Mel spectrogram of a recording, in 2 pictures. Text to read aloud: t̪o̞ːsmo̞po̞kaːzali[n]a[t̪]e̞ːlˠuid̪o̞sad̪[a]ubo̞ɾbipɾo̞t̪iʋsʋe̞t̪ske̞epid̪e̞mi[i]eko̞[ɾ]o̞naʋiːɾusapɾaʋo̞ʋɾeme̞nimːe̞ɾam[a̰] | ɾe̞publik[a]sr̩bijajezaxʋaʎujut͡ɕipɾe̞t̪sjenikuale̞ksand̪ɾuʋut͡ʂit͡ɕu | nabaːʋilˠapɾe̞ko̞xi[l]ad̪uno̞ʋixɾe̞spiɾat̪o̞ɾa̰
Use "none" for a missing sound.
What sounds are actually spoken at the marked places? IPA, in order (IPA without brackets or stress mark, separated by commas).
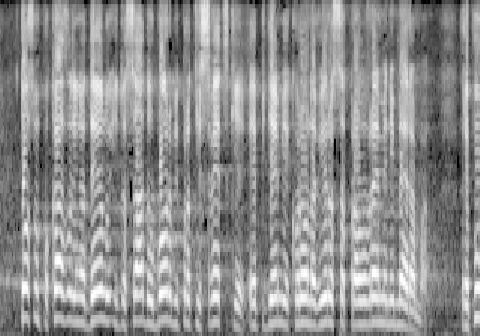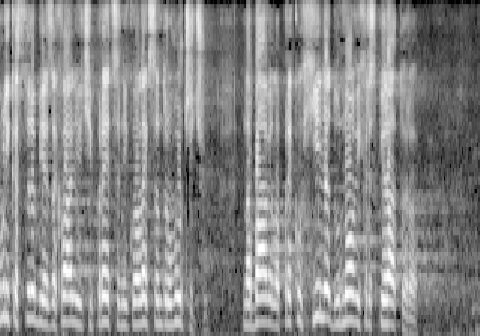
n, d̪, a, j, ɾ, a̰, a, ʎ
